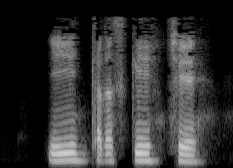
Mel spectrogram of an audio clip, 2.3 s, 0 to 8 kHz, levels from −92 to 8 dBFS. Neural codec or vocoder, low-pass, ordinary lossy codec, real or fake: codec, 16 kHz in and 24 kHz out, 0.9 kbps, LongCat-Audio-Codec, fine tuned four codebook decoder; 7.2 kHz; MP3, 24 kbps; fake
